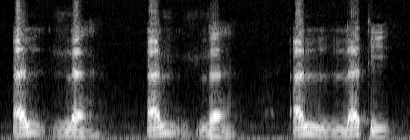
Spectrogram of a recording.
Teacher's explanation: طيب، التي ألا الهمزة همزة وصل طبعا، تثبت في البدء وتسقط في الوصل، واللام لام شمسية مدغمة، وعلة الإدغام هنا التماثل لأنها مدغمة في مثلها. ألا ألا التي، يعني عندنا لميان أدغمت لام في أختها.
